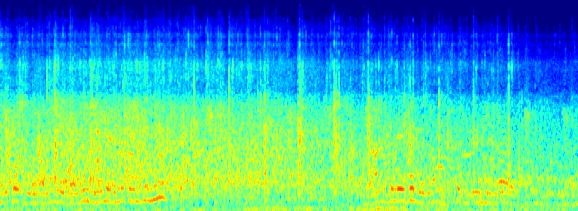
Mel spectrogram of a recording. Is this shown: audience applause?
yes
